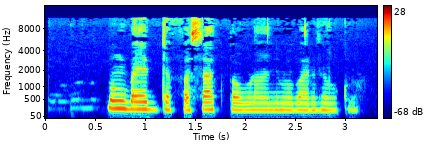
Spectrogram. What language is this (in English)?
Pashto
